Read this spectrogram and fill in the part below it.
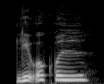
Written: levergryde

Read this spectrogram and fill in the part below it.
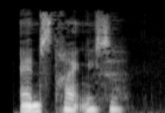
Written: anstrengelse

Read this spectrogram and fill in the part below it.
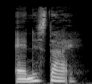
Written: andesteg

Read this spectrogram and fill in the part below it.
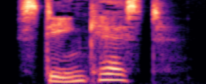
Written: stenkast

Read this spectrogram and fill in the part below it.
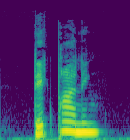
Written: dækbrænding

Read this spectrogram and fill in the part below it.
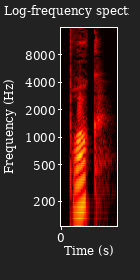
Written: brok

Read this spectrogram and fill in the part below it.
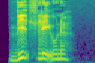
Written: vildtlevende

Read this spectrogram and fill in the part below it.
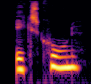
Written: ekskone

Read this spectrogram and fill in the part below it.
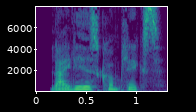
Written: lejlighedskompleks

